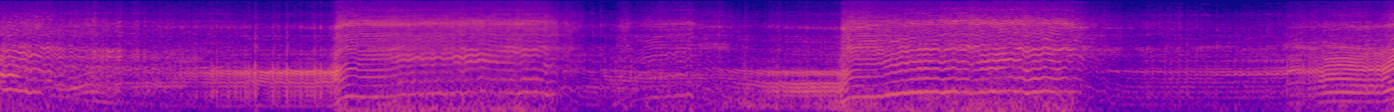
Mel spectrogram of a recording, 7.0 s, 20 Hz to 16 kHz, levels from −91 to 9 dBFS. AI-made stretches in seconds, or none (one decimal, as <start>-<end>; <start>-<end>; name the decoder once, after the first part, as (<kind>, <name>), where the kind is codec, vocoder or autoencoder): 1.9-2.9 (vocoder, Vocos)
